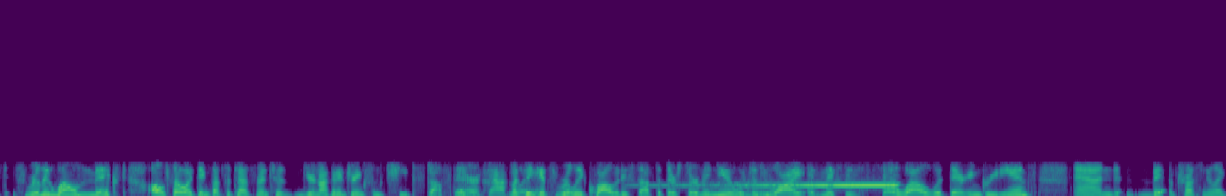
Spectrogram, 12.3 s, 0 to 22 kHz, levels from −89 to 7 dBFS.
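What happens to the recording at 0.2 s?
At 0.2 s the speech is already carrying G.729 codec damage, which runs through the whole clip. Rebuilt from a vocal tract filter, pitch predictor and sparse pulses, it sounds rough and synthetic. A spectrogram shows energy confined to about 150 Hz–3.6 kHz, which fits an 8 kbit/s voice line.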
